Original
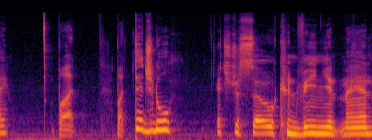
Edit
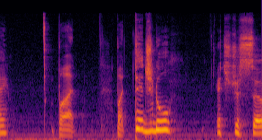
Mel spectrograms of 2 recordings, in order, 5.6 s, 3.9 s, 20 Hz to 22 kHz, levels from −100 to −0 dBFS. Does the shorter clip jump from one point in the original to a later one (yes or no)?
no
